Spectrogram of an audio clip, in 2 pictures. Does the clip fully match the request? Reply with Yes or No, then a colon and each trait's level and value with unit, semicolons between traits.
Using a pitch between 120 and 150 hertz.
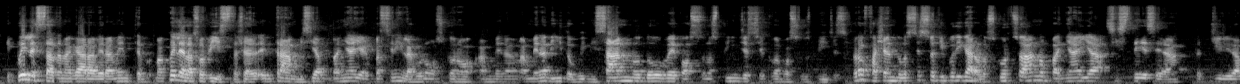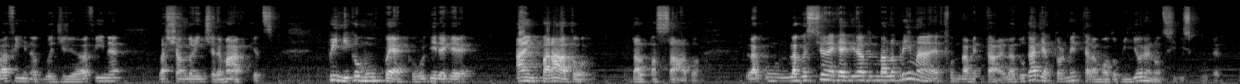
Yes: medium, 140 Hz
